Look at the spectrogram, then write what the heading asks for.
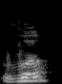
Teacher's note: दंतोष्ठ दात आणि ओठ असे दोन्ही उच्चारण स्थान आहेत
